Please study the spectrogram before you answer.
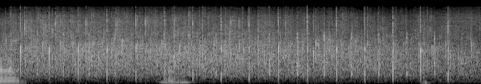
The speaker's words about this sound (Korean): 아, 오늘 다섯째 날인데 아, 우리의 찬양과 또 예배를 통하여서 영광 받으신 우리 하나님 앞에 영광의 박수 올려드립니다.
